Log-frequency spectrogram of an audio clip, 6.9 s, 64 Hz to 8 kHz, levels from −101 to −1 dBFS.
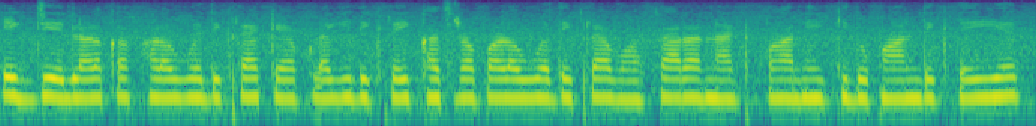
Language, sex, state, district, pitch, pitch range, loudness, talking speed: Hindi, female, Bihar, Vaishali, 195 Hz, 195-200 Hz, -15 LUFS, 210 wpm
